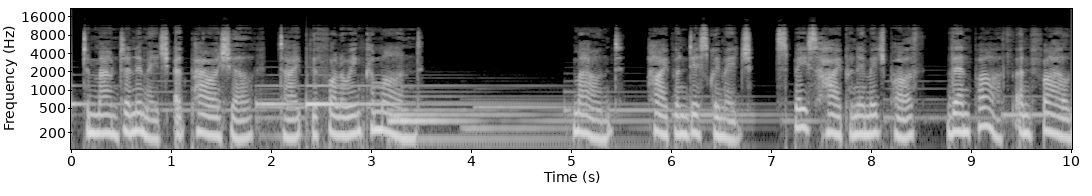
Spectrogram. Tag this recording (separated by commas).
Music, Speech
